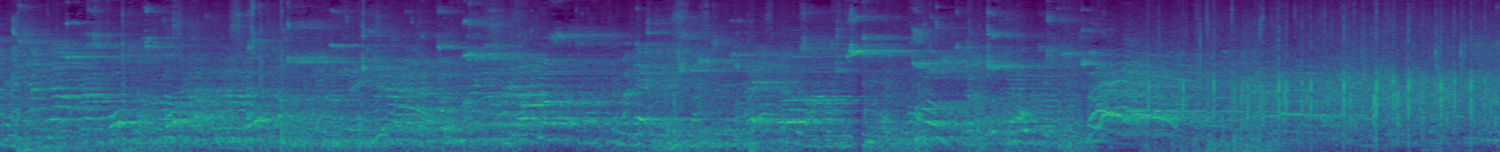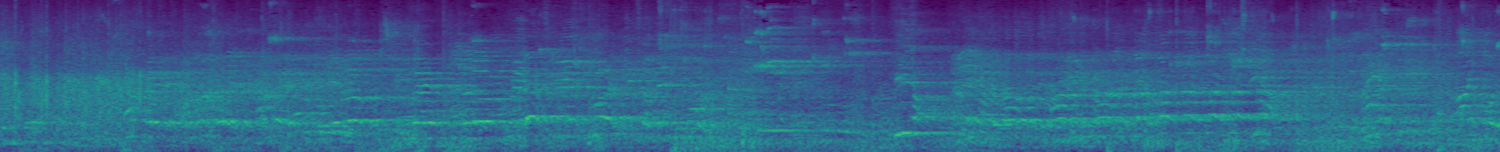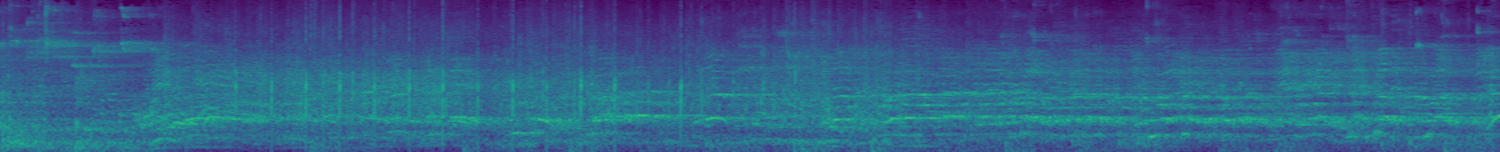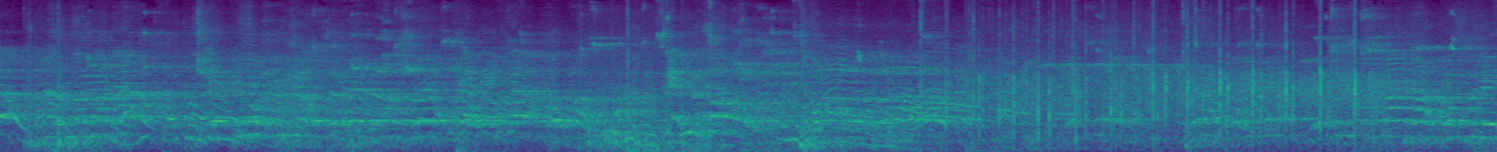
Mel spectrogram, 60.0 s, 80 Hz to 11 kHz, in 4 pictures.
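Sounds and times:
basketball bouncing on court: 0:01.2 - 0:01.5, 0:45.2 - 0:45.9, 0:50.8 - 0:51.6
people shouting: 0:10.8 - 0:11.9.

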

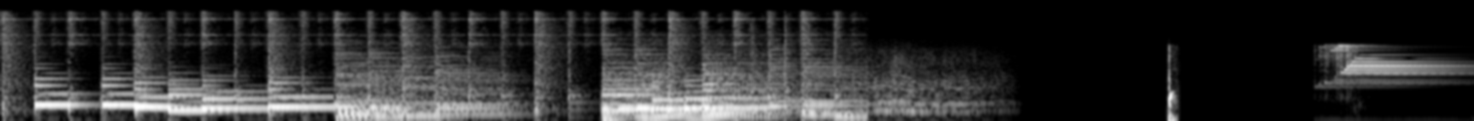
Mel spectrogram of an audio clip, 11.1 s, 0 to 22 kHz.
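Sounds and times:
music: 0:00.0 - 0:06.5
cartoon bee buzzing: 0:05.5 - 0:07.7.

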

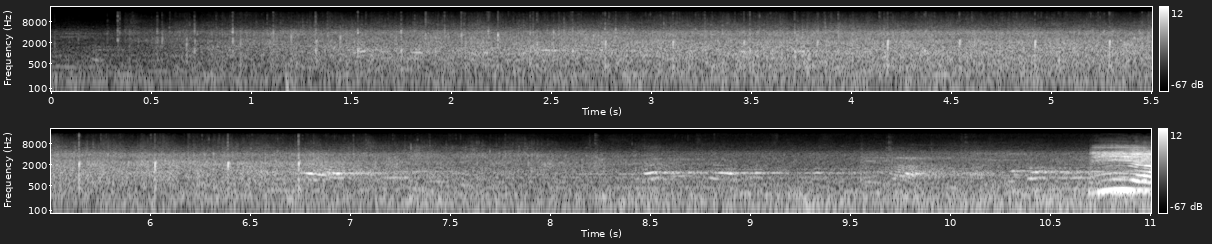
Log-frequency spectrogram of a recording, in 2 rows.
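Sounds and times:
audience applauding: 0:00.4 - 0:07.3.

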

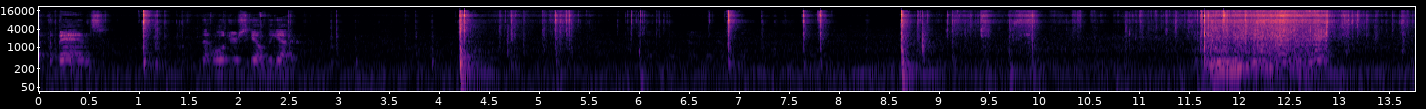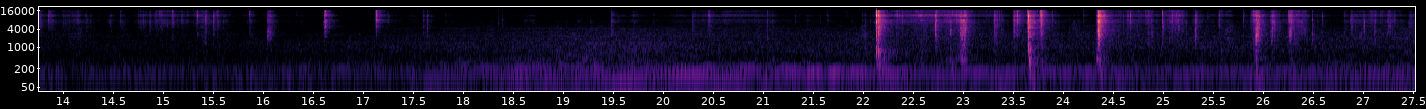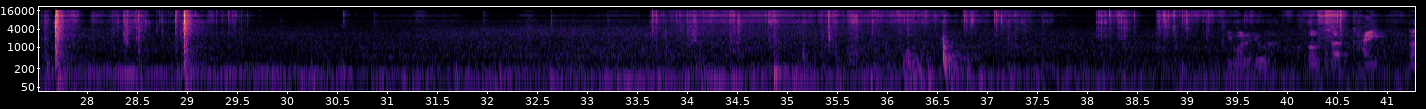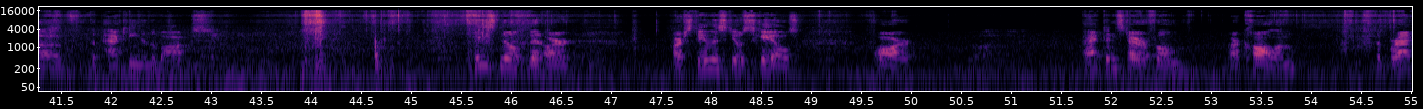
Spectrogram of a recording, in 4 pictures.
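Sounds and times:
plastic straps pulled away: 0:10.9 - 0:14.0.

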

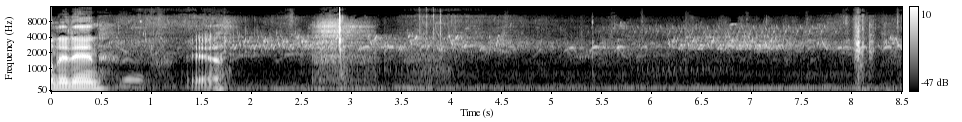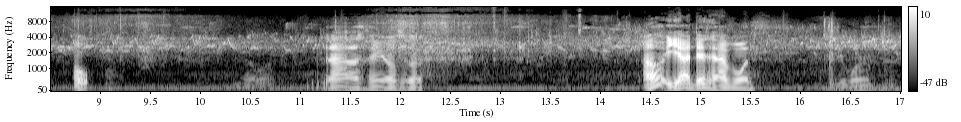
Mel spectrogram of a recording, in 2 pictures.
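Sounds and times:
low steady hum: 0:00.0 - 0:17.0
small birds chirping: 0:00.0 - 0:17.0.

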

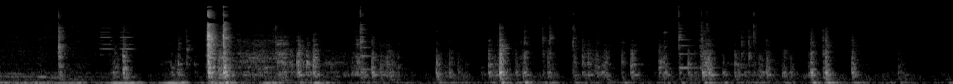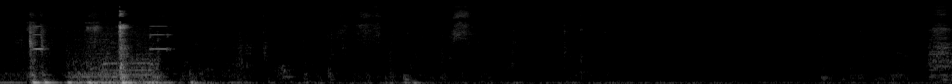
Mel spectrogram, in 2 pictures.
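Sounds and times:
clicks and rattles of stringing machine: 0:01.6 - 0:09.1.

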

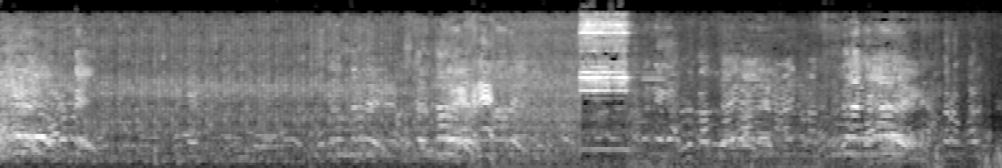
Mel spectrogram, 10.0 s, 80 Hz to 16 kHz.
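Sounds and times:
jeep engine idling: 0:00.0 - 0:08.8
people talking: 0:00.0 - 0:10.0.

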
